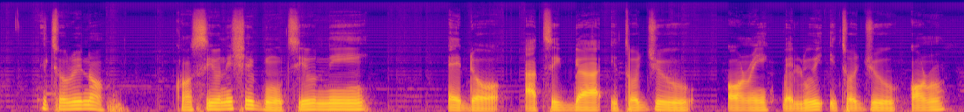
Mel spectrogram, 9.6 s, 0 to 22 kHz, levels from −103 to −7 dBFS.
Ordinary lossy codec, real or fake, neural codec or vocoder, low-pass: none; real; none; 19.8 kHz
